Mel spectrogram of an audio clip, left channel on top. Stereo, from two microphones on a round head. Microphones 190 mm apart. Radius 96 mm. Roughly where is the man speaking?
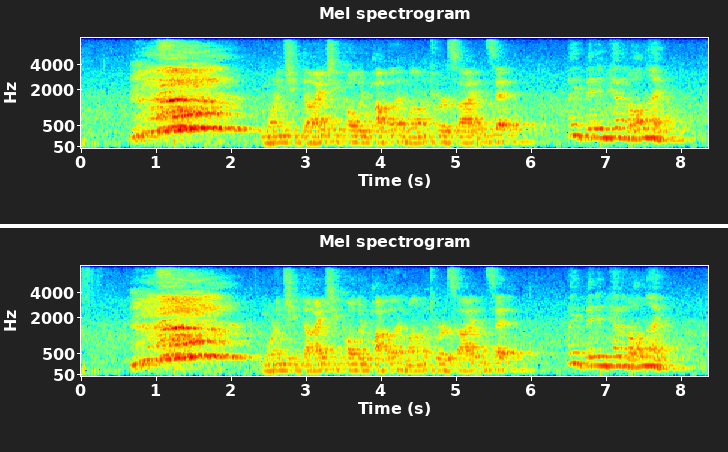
Right.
